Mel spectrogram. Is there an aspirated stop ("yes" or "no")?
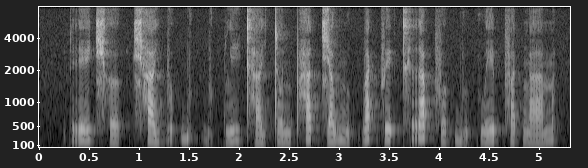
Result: yes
